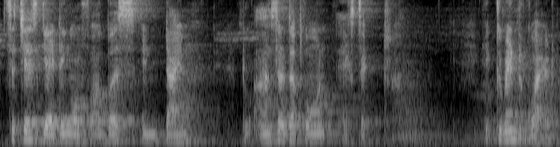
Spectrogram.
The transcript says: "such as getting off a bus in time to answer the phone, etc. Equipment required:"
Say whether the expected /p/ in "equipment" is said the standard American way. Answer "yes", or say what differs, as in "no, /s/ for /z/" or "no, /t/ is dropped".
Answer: no, /p/ is dropped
